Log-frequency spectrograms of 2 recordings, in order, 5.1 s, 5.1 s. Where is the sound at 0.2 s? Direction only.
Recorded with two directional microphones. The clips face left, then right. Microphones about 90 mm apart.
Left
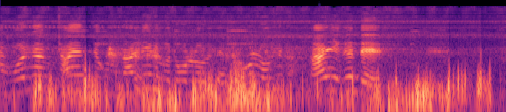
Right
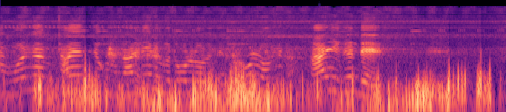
5° right (ahead or behind).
